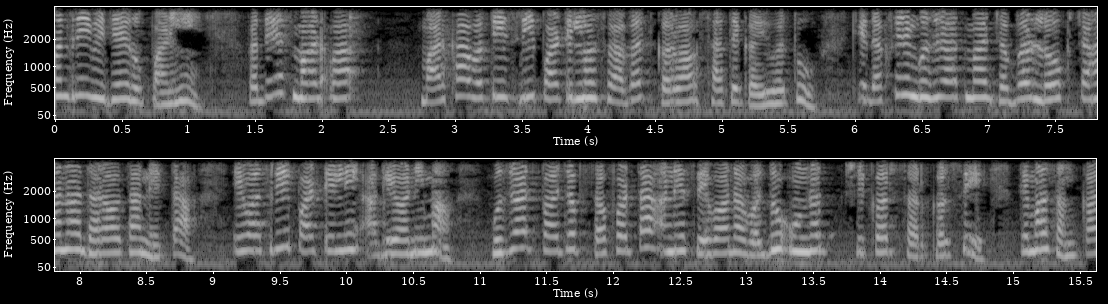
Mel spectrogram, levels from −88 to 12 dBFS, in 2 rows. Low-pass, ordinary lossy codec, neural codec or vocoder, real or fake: 3.6 kHz; Opus, 64 kbps; vocoder, 44.1 kHz, 80 mel bands, Vocos; fake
